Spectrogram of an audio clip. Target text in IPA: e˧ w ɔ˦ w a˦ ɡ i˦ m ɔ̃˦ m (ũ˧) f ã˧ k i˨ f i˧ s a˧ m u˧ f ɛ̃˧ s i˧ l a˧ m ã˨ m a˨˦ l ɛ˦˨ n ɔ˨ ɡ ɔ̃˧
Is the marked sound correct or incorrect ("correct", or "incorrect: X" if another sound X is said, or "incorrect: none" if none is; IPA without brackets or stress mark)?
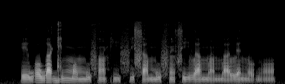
incorrect: u˧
